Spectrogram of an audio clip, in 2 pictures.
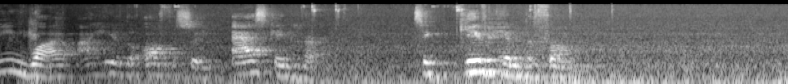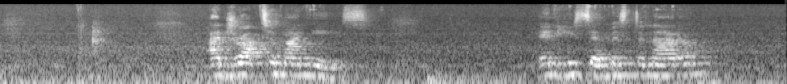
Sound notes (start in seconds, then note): none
